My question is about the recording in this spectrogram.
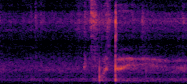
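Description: Mostly quiet, with a faint whispered voice and a couple of light clicks in the second second.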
